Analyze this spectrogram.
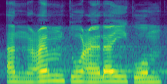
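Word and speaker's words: عليكم: পেশুলাম calf পেশ আলাইকুম আলাইকুম আইন গলার মধ্যে হালকা চাপ দিয়ে উচ্চারণ করতে হবে আলাইকুম ওর হামজা নবামে তা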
